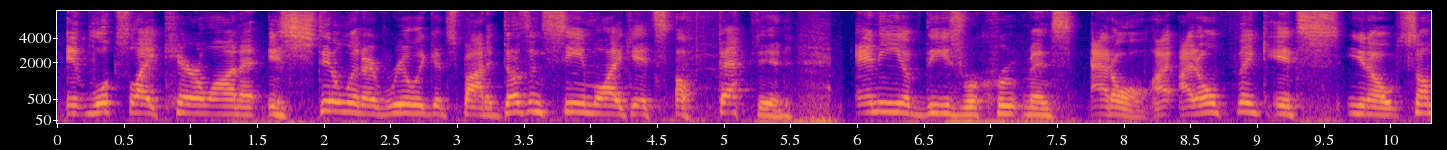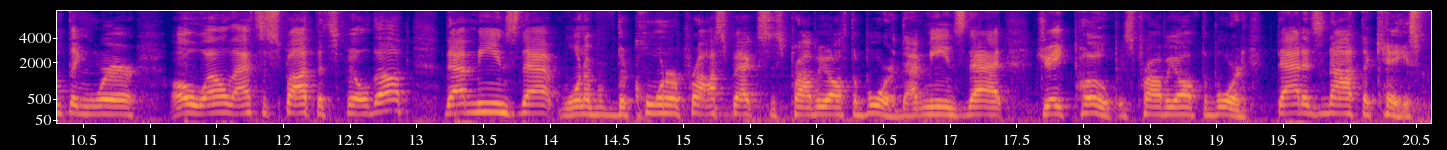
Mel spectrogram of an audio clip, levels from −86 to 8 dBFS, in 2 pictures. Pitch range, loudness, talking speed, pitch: 155-185 Hz, -19 LUFS, 200 wpm, 170 Hz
